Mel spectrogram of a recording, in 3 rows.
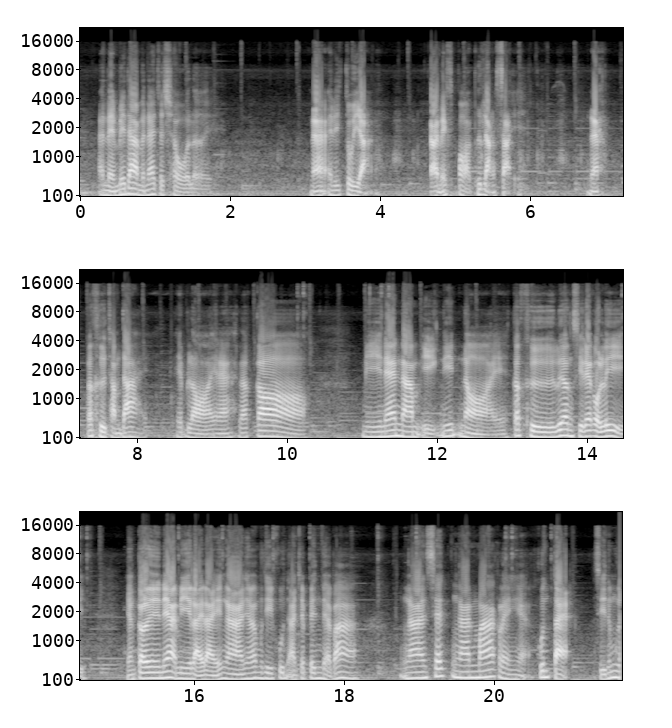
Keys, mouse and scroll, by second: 1.7 scroll down 2, 2.5-3.0 scroll up 2, 3.8-4.5 scroll up 2, 4.9-6.6 scroll up 10, 8.0 scroll up 1, 10.0 click, 11.1 click, 12.4 middle click, 12.4-12.7 scroll down 1, 14.3 click, 15.7-16.2 drag, 16.9 click, 18.3 click, 20.0 click, 20.6 click.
